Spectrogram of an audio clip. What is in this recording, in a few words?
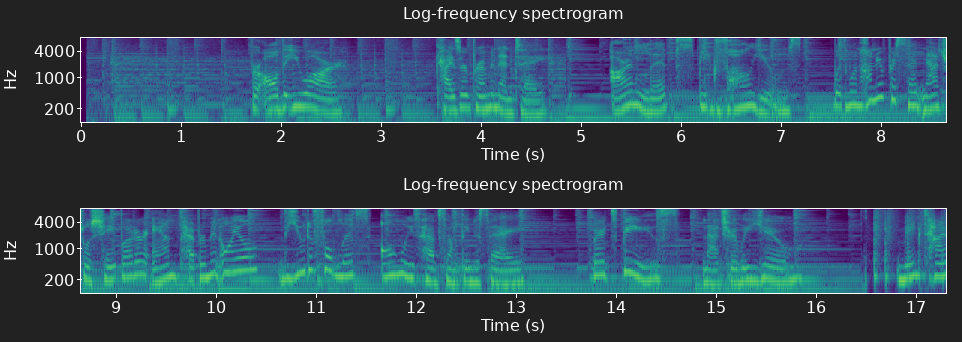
Commercial, female; Internetjock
